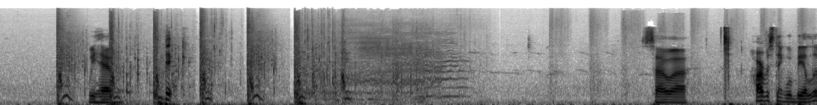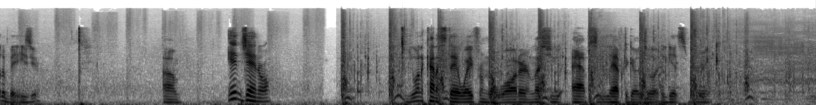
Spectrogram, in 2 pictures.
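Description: A hatchet chops into wood with dull thuds.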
